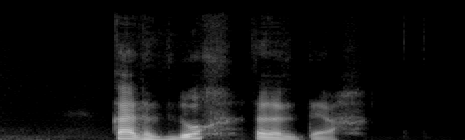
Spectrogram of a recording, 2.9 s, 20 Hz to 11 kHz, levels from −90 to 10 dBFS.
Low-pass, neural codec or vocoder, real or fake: 9.9 kHz; autoencoder, 48 kHz, 32 numbers a frame, DAC-VAE, trained on Japanese speech; fake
